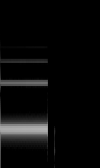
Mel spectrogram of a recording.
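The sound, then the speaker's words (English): A phone call goes to voicemail with a single steady, mid-high electronic beep. It holds for about half a second, then cuts off into silence. “When you call Drew, it goes straight to voicemail”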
